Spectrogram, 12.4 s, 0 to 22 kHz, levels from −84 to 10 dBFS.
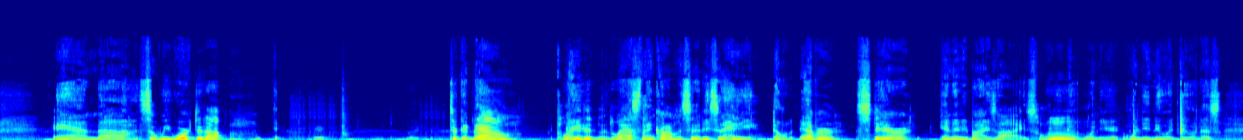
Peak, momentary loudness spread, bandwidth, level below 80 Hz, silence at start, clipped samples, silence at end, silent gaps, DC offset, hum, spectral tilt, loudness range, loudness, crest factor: -10 dBFS; 22 LU; 16.5 kHz; -48 dBFS; 0 s; under 0.1%; 0 s; none; under 0.1%; none; -5.5 dB/octave; 3 LU; -32 LUFS; 22 dB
